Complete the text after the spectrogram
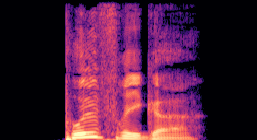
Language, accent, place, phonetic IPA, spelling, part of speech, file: German, Germany, Berlin, [ˈpʊlfʁɪɡɐ], pulvriger, adjective, De-pulvriger.ogg
- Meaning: inflection of pulvrig: 1. strong/mixed nominative masculine singular 2. strong genitive/dative feminine singular 3. strong genitive plural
